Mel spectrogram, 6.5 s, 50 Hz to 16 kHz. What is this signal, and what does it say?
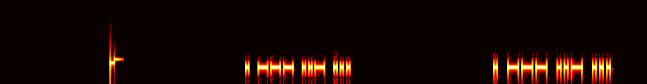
Morse code, heard as a keyed tone, about 34 wpm, 690 Hz. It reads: EOUS EOUS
